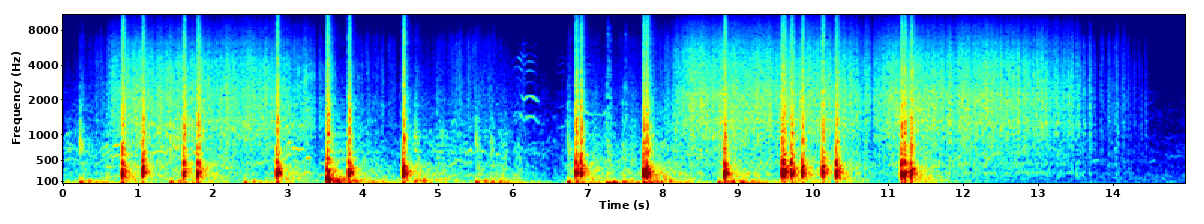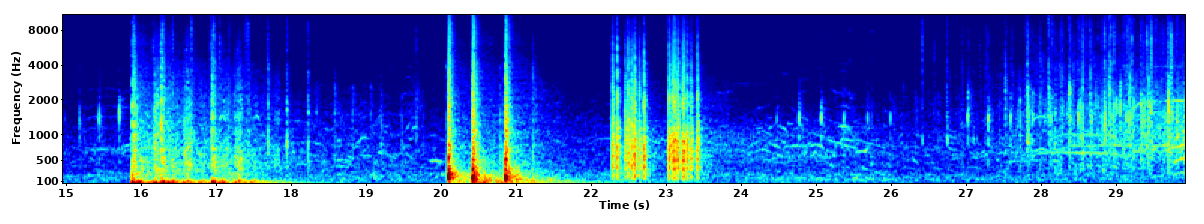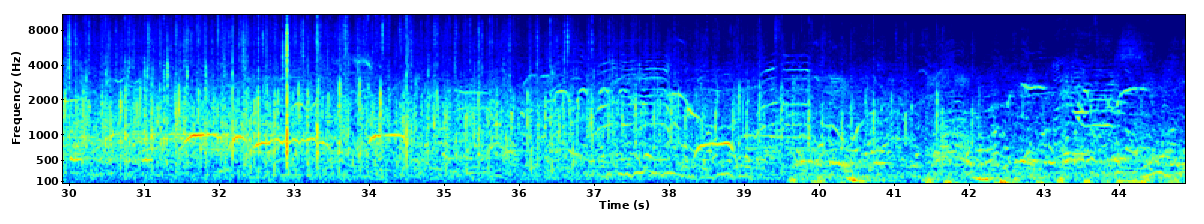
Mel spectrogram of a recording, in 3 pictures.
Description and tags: The end of the annual fireworks at the start of the fair in September in Hasselt, Belgium. This is the only part of my recording in which the noise called music didn't destroy the beautiful sound of the exploding stuff in the air. When it's finished, people start applauding. The recording was made with a Marantz PMD670 and an Audio Technica AT825, standing in the crowd at a few hundred metres from the bridge from where the fireworks where fired.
